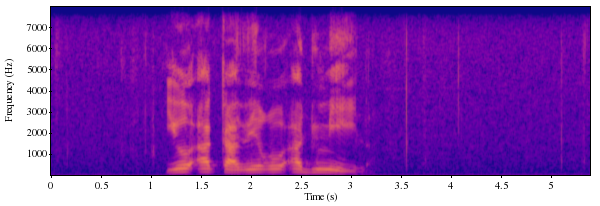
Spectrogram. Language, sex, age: Northern Sotho, male, 20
